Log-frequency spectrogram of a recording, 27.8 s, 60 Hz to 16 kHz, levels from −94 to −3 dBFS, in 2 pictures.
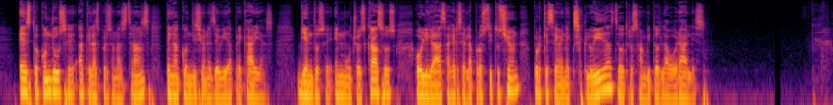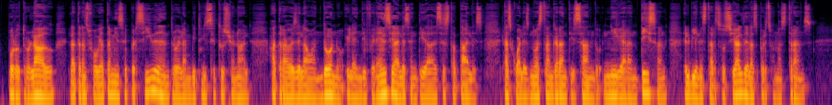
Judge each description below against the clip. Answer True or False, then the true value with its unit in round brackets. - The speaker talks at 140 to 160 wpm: True (145 wpm)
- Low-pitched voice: True (90 Hz)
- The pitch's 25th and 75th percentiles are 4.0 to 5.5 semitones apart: False (3.0 semitones)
